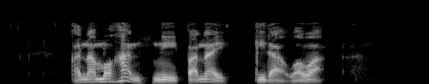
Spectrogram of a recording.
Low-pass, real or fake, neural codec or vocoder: 7.2 kHz; real; none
